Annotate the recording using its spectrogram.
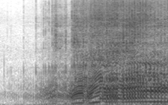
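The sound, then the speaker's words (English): A chainsaw engine revs up from a low idle into a loud, steady roar as it cuts down a Fraser fir on a Christmas tree farm outside Boone, North Carolina, with no voices. “four workers, chainsaws in hands, pick their way through neat rows of Fraser firs. Takes just a few seconds to saw down a tree.”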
